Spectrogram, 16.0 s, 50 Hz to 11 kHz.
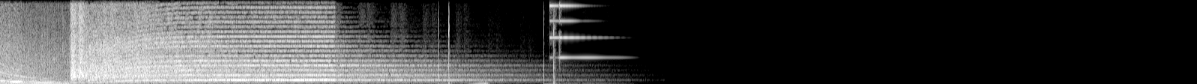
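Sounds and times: mouse clicks: 0:05.9 - 0:06.5, 0:07.3 - 0:07.6
bright bell ding: 0:07.3 - 0:08.2
ringing metallic hit: 0:07.3 - 0:08.2.

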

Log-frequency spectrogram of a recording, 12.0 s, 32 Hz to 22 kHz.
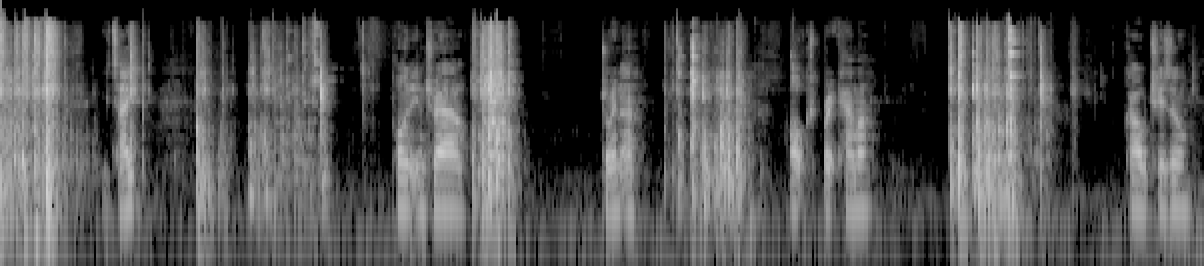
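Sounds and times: metal tools knocking and clinking: 0:02.5 - 0:03.4, 0:09.5 - 0:10.5.

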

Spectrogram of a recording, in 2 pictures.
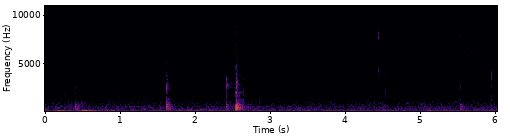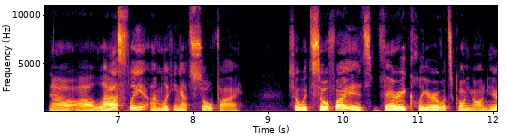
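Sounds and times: faint computer clicks: 0:04.3 - 0:04.7.

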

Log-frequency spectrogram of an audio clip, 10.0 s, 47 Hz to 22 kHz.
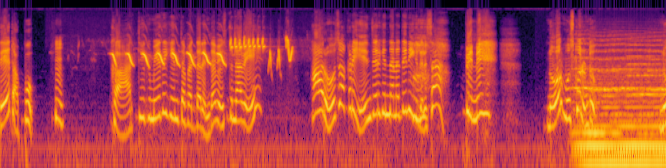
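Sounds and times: birds chirping: 0:00.0 - 0:06.8.

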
